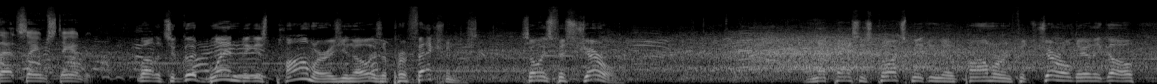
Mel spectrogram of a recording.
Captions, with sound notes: get held to that same standard. Well, it's a good blend because Palmer, as you know, is a perfectionist. So is Fitzgerald. [cheering] And that pass is caught, making Palmer and Fitzgerald-- there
